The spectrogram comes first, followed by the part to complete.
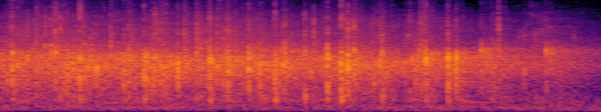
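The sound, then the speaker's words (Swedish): Steady audience applause, a dense wash of many hands clapping at once with scattered sharper claps popping out, fairly loud and even across the whole stretch, with no talking over it. “Ja, ge dig själv en applåd.”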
